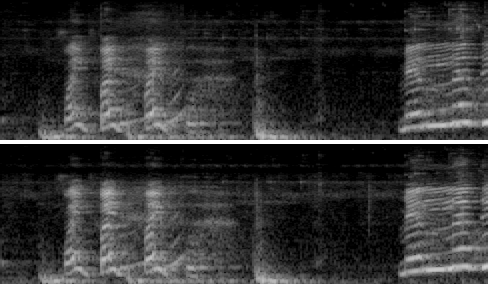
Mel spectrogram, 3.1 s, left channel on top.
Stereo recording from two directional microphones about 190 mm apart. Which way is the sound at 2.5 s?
65° right (ahead or behind).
